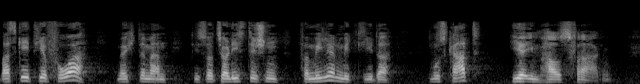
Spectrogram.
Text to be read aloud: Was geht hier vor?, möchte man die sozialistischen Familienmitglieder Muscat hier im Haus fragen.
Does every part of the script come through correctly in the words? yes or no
yes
